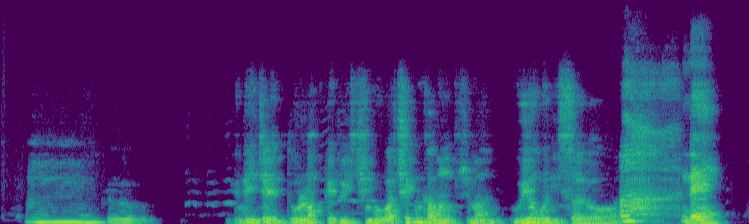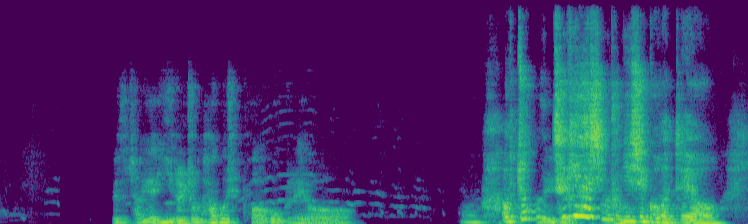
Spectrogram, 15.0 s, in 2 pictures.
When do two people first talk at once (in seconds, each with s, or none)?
12.8 s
